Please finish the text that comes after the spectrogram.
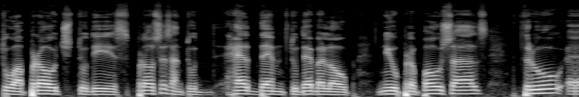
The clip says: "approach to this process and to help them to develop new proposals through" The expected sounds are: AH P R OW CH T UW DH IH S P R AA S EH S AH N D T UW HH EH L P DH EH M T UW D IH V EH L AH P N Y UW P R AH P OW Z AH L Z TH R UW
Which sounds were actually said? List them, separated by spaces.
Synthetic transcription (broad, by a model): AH P R OW CH T UW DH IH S P R AA S EH S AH N T UW HH EH L P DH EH M T UW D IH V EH L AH P N Y UW P R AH P OW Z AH L S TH R UW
